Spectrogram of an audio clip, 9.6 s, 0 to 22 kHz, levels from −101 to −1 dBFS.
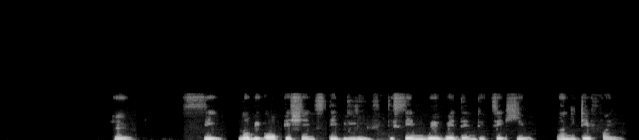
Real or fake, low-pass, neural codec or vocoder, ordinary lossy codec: real; 7.2 kHz; none; none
